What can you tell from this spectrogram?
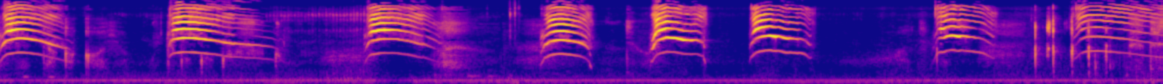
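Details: Mother cat protesting the filming of her kittens: loud, drawn-out meows that rise then fall, repeated roughly every one to two seconds, with quiet gaps between and faint clicks near the end.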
